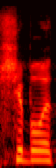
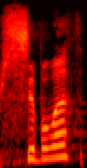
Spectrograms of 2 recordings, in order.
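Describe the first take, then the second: First: The word begins with a sh sound. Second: The word begins with an s sound. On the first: The speaker calls it right. "there's a sh sound in Hebrew" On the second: The speaker calls it wrong. "and there's a s sound"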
